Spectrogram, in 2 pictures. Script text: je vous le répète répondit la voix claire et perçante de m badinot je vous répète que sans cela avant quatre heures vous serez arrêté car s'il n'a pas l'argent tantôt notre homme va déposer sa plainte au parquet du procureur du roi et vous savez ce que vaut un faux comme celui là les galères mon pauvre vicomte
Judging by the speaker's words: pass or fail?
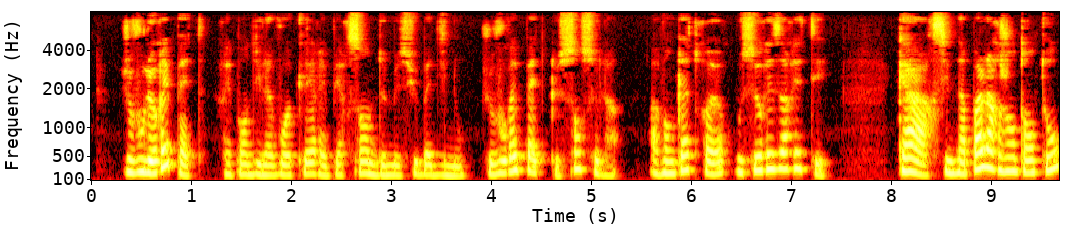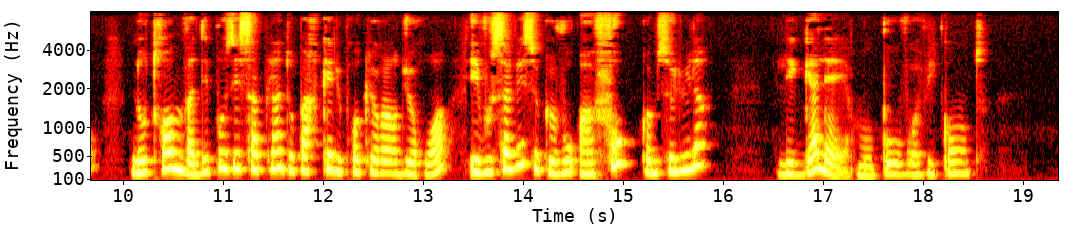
pass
